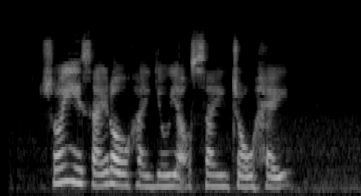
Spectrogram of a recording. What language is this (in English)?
Cantonese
